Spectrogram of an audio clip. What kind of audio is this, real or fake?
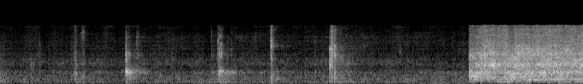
fake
